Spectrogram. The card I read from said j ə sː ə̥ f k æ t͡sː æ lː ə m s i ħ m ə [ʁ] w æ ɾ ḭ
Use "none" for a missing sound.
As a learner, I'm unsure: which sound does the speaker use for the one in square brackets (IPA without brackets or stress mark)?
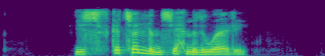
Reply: ð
